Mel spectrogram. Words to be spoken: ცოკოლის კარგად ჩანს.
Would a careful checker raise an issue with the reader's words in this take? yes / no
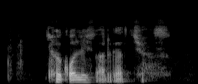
no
